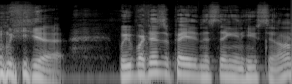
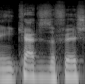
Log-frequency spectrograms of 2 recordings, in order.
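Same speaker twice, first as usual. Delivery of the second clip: usual speaking voice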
